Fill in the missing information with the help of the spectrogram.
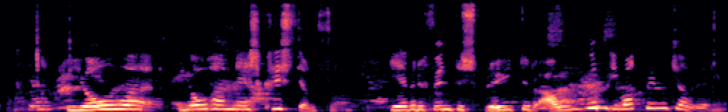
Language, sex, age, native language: Icelandic, female, 11, Icelandic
